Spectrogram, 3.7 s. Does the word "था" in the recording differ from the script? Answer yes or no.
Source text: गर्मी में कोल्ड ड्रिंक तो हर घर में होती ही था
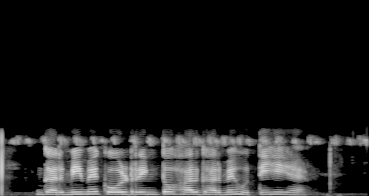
yes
